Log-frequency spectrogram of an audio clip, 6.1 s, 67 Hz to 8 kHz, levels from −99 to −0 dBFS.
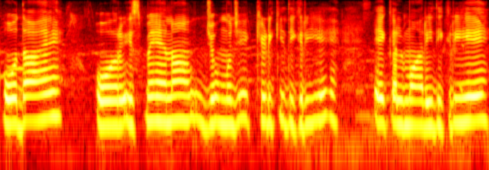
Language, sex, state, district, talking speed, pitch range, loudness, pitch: Hindi, female, Rajasthan, Jaipur, 175 wpm, 245-270 Hz, -14 LUFS, 260 Hz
